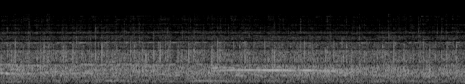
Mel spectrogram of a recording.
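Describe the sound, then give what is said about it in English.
At a Lugnuts minor league baseball game, a largely Michigan State crowd applauds and cheers the pitcher leaving after six and a third innings, in a steady, dense roar that holds level throughout, with a faint sustained whistle-like tone rising out of it partway through. No one speaks over it. “And the crowd's letting him know it.”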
